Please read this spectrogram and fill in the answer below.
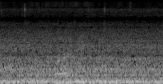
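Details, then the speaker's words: Old Carrier 58SSB120 gas furnace after its seized double-shaft blower motor was replaced, the first replacement dead on arrival; new motor runs with a steady low hum and even airflow rush, no grinding or stalling, working normally. "Did you hear it working? It was not working before. It was humming."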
